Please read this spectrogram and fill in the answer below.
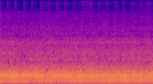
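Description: Front-loading clothes dryer's motor running with a steady hum as the drum spins fast, the motor turning now that its capacitor has been fixed.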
